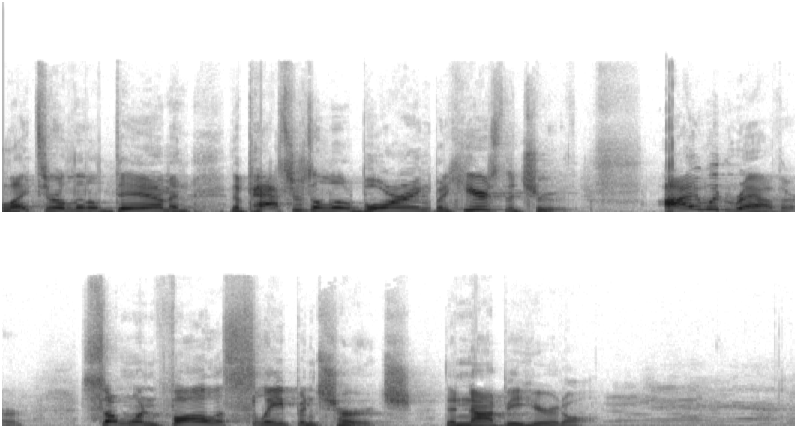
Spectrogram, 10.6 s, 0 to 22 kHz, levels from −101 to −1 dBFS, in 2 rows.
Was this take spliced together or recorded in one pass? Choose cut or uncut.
cut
